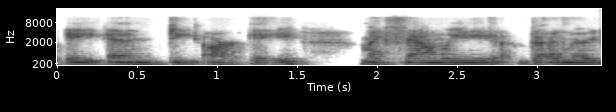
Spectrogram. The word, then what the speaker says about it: Andra: everyone my name is my last name is spelled a-n-d-r-a my family that I married into I'll pronounce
